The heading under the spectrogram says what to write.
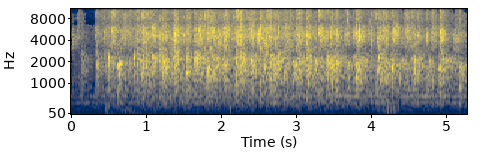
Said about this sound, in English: Church, can you put your hands together and thank my friends?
